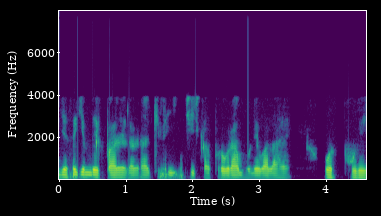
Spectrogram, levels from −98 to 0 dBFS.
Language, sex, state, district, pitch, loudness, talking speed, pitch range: Hindi, male, Uttar Pradesh, Hamirpur, 105 Hz, -20 LUFS, 260 wpm, 100-110 Hz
